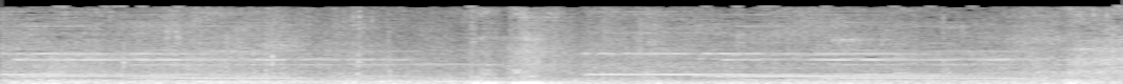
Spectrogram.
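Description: A parliament bell in the Latvian Saeima rings steadily for several seconds before a vote, its bright, sustained tones holding at an even level over a low background rumble, with a brief soft thump partway through.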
